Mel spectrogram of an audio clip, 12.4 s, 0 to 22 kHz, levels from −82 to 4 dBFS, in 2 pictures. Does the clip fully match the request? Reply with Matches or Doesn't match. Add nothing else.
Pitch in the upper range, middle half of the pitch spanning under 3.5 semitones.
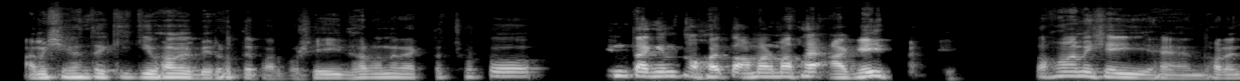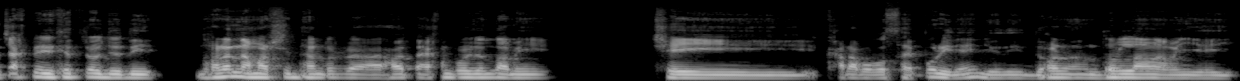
Doesn't match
